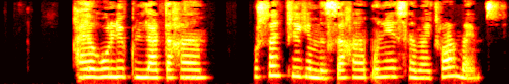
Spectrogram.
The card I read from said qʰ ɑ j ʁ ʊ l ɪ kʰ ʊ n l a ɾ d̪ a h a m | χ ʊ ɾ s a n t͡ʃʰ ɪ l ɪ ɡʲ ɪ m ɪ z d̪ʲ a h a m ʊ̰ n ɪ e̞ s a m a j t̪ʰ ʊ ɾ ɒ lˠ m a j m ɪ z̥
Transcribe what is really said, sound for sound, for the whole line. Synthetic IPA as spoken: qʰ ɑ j ʁ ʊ l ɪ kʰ ʊ n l a ɾ d̪ a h a m | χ ʊ ɾ s a n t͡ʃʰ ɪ l ɪ ɡʲ ɪ m ɪ z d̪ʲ a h a m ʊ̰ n ɪ e̞ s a m a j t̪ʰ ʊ ɾ ɒ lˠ m a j m ɪ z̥

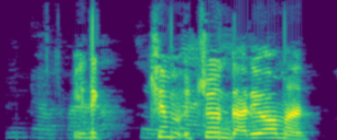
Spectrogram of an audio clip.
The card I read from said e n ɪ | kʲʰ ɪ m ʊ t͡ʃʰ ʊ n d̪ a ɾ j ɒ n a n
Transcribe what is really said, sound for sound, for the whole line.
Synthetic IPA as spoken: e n ɪ | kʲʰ ɪ m ʊ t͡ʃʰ ʊ n d̪ a ɾ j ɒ m a n

